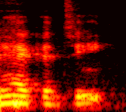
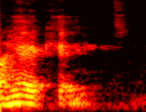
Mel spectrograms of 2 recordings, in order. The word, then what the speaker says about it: Hecate: now I burn a I pronounce it hickety or Hecate okay and then you've got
